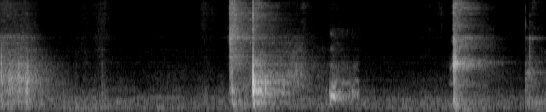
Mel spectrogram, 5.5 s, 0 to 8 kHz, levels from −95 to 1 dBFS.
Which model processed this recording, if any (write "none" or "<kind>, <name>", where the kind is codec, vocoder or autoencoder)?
codec, SNAC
